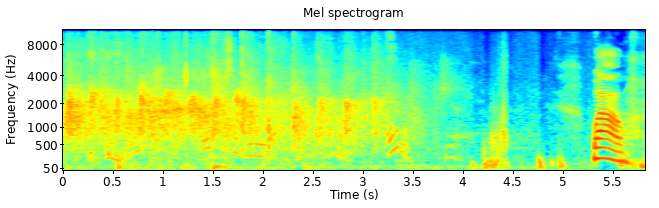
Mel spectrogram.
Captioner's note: applause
